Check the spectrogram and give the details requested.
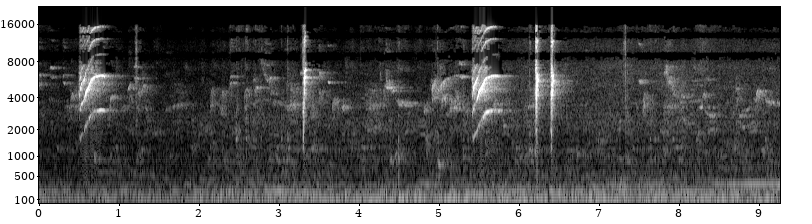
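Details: Red siskin singing a lot: bright high chirps and sharp rising-falling whistled notes in short bursts with pauses between, over a low steady background hum.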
